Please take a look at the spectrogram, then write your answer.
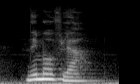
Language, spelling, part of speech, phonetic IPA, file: Ukrainian, немовля, noun, [nemɔu̯ˈlʲa], Uk-немовля.ogg
- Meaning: infant, baby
